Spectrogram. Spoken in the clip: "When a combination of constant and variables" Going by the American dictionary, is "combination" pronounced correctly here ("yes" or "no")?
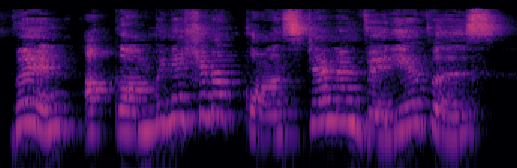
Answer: yes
